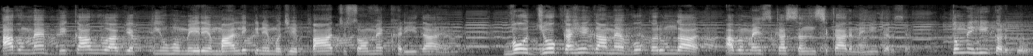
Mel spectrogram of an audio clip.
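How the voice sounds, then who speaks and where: A preacher playing a stern, duty-bound fallen king. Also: high-pitched. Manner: firm, measured. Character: humbled king turned cremation-ground guard, stern, duty-bound man. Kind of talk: devotional storytelling. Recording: long hall reverb with music behind.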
